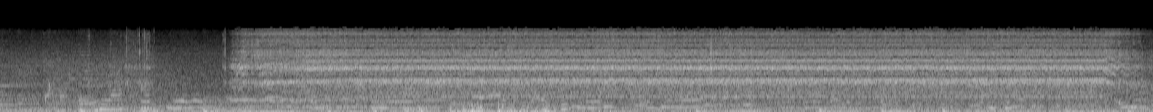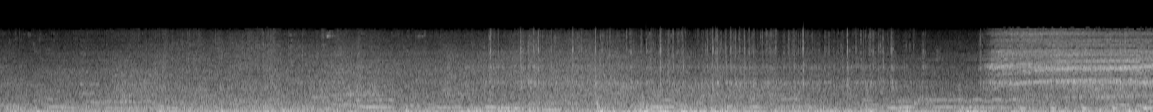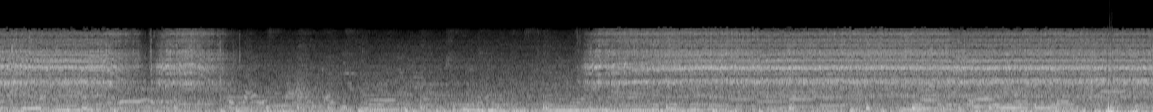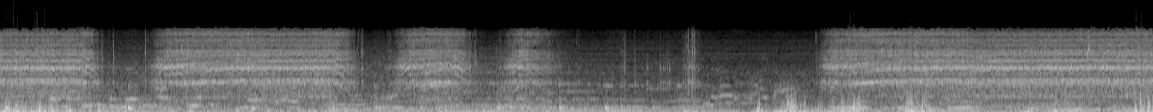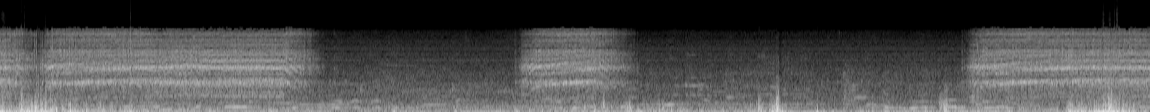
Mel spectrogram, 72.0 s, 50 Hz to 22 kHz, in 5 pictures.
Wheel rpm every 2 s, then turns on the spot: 0, 70, 160, 160, 160, 160, 150, 10, 0, 0, 20, 20, 20, 70, 160, 70, 0, 0, 120, 160, 160, 160, 80, 120, 60, 10, 20, 150, 150, 140, 120, 0, 60, 0, 10, 140.
20-26 50-52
